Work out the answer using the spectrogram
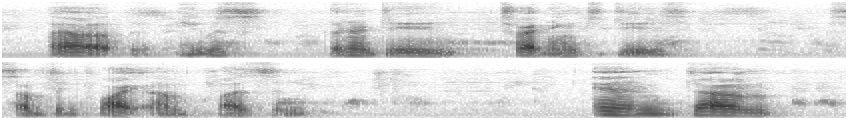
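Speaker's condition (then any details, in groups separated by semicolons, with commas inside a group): Cerebral palsy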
